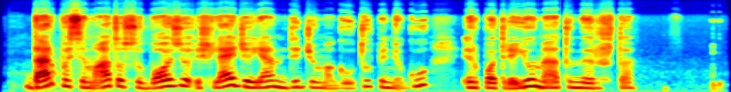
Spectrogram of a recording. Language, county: Lithuanian, Vilnius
